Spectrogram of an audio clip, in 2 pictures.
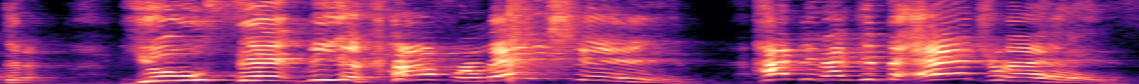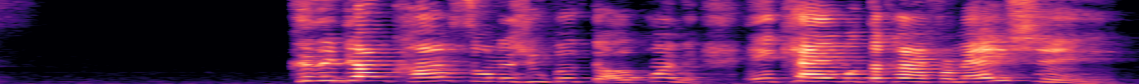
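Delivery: high exasperated retort; incredulous rant. Real, not acted. Heated rant at stylist.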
